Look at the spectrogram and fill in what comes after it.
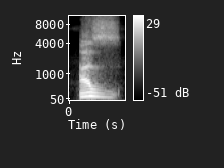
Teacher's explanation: जा को ज़ोर से सख्ती से सीटी की आवाज़ के साथ जा को अदा करेंगे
